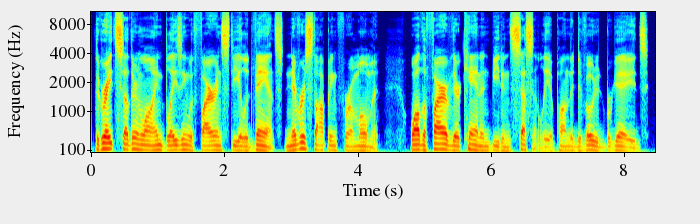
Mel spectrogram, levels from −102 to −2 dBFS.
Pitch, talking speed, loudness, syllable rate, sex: 100 Hz, 190 wpm, -21 LUFS, 5.7 syllables/s, male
